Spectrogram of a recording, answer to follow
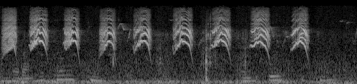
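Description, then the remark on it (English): A distressed white-throated thrush, a medium-sized dark gray bird with a white belly, gives about nine harsh, scratchy calls in a fast, steady series, loud, while being held in the hand during bird fieldwork, over a faint low rumble of background noise. “By the time I arrive around 8 o'clock, they're collecting information on an unhappy white-throated thrush, a medium-sized dark gray bird with a white belly.”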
